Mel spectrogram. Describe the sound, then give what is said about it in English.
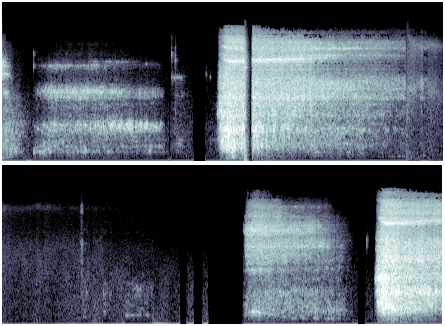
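Slow, deep breathing during a relaxation exercise, with a few long, airy inhales and exhales, loud and breathy, separated by quiet pauses. “Maybe let's take a couple of good deep breaths.”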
